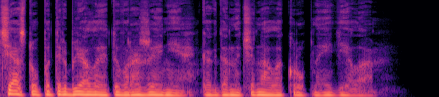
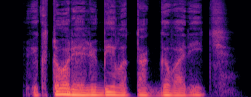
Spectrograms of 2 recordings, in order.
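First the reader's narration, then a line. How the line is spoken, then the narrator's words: Quiet. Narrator (Russian): негромко произнес он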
